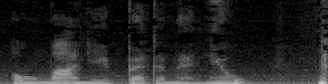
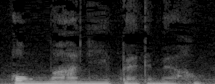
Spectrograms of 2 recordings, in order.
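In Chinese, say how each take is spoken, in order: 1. 最后一个音节读作 niu。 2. 最后一个音节读作 hong。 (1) "但他念错了" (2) "那个是念哄啊"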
